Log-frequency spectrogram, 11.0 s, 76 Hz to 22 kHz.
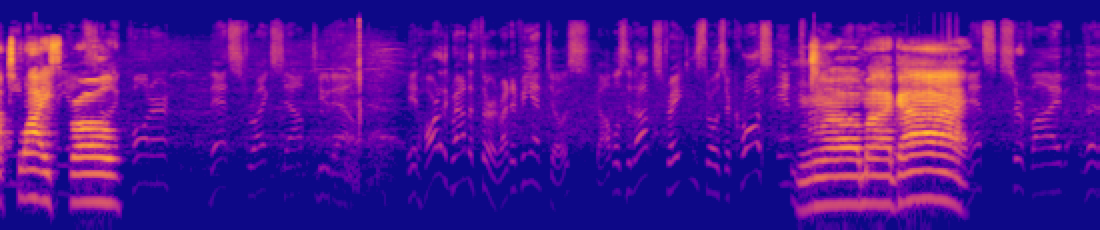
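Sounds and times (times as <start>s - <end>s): play-by-play commentary: 0.0s - 11.0s.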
